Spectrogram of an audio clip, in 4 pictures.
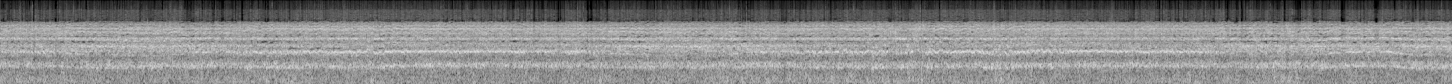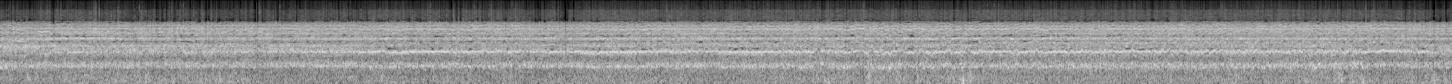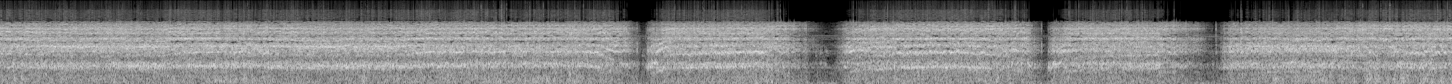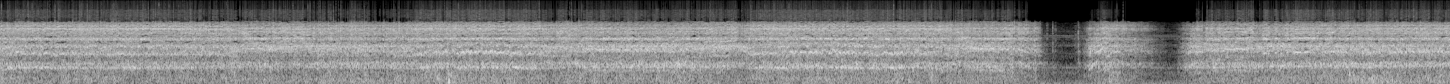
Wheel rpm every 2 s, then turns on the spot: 220, 220, 230, 220, 210, 220, 220, 220, 230, 230, 220, 220, 210, 210, 220, 220, 220, 190, 120, 160, 120, 190, 200, 200, 200, 190, 170, 70, 220.
none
